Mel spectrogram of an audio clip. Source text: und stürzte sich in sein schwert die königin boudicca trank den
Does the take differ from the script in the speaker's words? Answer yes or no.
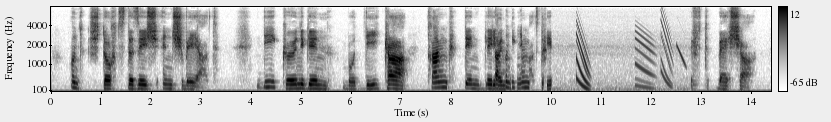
yes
